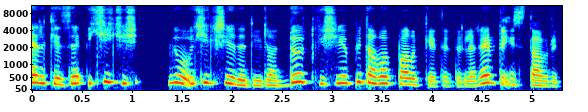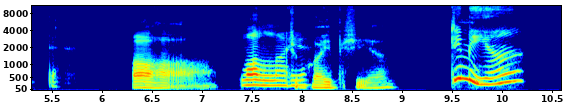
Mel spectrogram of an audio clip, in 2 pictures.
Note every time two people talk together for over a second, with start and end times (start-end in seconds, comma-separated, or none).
none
